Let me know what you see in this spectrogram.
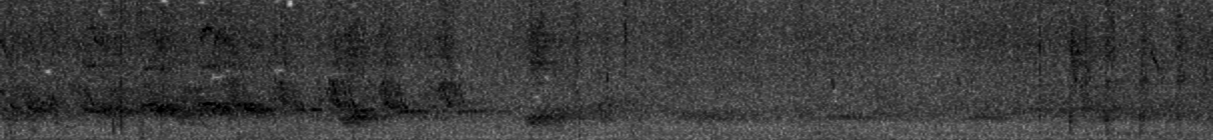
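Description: Faint birds chirping, with a short run of quick high calls in the first half, over low steady outdoor background noise.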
